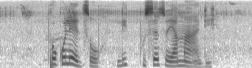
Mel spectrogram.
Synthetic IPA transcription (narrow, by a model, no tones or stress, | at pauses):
pʰokʼʊlet͡sʼɔ | lɪpʼuset͡sʼɔjamaːdi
